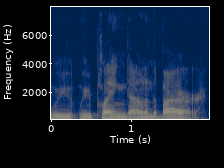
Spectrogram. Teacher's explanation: that sort of East Coast R sound, which comes from that Scottish R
